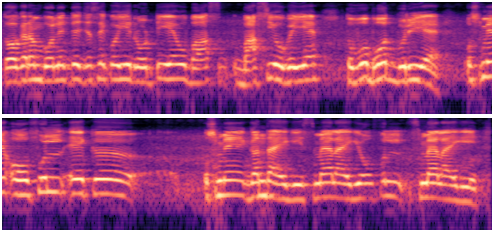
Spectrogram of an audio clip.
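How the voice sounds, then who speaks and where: A man teaching vocabulary in an energetic exam-prep lesson, chanting memory tricks in a sing-song way. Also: high-pitched, a little slow. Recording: slightly dull lo-fi sound with faint noise.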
